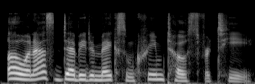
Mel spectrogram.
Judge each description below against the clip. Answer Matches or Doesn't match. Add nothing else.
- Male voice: Doesn't match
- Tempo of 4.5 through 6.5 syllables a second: Matches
